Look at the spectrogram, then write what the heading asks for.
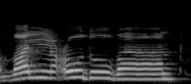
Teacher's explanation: ادو پہ قلقلہ ہو رہا ہے، دال ساکن ہے اور حروف قلقلہ میں سے ہے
